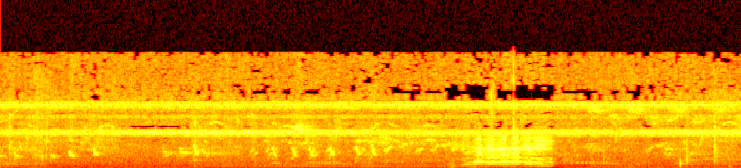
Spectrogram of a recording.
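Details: Village goat grazing wild grass in open grass fields, where the herd is let out from morning to evening; a single wavering, harmonic-rich bleat rises midway, set against steady insect chirring and small scattered chirps.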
